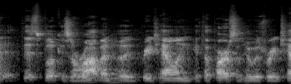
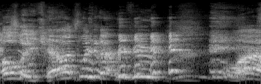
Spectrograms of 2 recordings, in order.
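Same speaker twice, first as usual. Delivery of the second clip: laughing; 6 dB louder than usual. Real, not acted. Reacting to a review, laughing.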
